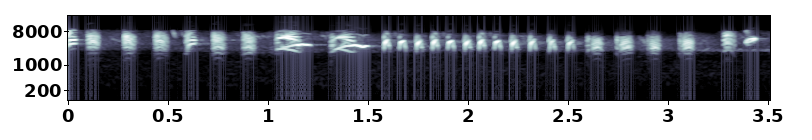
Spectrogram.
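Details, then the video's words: Clear, loud Black siskin song in a long roll: evenly spaced high chips, two sweeping whistled slurs, then a rapid stuttering trill ending in a bright chirp. "MASTERAN SUARA LANTANG , NGEROL PANJANG BLACK SISKIN / Suara Jernih"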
